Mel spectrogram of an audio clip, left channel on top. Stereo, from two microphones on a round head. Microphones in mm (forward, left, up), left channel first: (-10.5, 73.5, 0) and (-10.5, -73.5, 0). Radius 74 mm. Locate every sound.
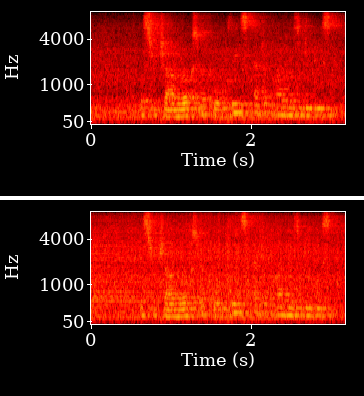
0.6 s a man speaking: 35° right (ahead or behind), 1.8 m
